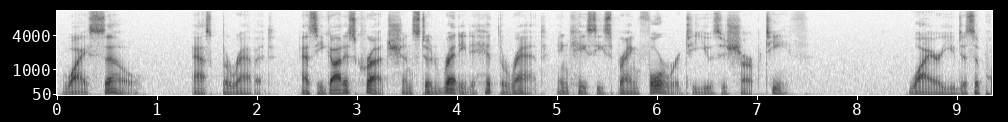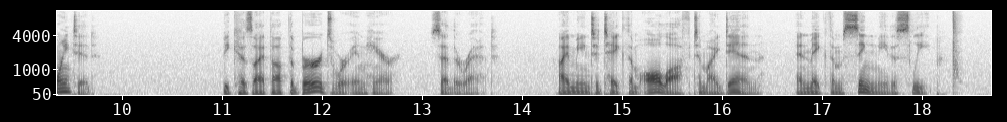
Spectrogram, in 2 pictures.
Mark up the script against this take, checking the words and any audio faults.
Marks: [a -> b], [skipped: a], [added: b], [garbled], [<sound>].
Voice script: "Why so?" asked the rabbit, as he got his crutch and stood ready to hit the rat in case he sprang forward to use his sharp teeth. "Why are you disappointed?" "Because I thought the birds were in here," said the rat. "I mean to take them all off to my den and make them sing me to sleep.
"Why so?" asked the rabbit, as he got his crutch and stood ready to hit the rat in case he sprang forward to use his sharp teeth. "Why are you disappointed?" "Because I thought the birds were in here," said the rat. "I mean to take them all off to my den and make them sing me to sleep. [tap]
